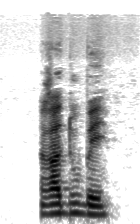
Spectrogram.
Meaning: 1. to refit 2. to repair
- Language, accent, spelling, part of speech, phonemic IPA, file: French, France, radouber, verb, /ʁa.du.be/, LL-Q150 (fra)-radouber.wav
